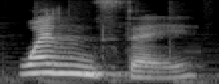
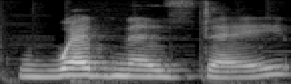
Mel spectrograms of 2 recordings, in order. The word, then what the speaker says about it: Wednesday: Sandwich, Wednesday, handsome. Handkerchief is another. But there's no D sound there. We don't hear d, d, d. We don't say Wednesday or handkerchief. It's just Wednesday, handkerchief. No D at all.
